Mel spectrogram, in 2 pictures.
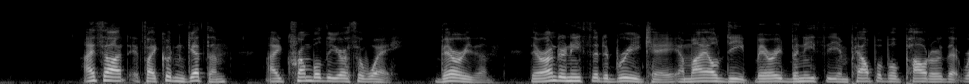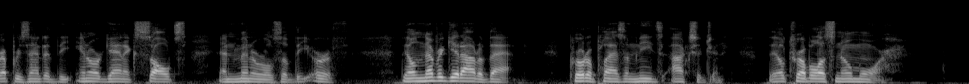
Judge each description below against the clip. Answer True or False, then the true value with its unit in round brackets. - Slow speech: False (160 wpm)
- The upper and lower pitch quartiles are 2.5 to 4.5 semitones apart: True (3.0 semitones)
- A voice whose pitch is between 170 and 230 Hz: False (135 Hz)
